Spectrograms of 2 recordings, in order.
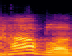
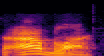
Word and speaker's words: habla: talks habla habla yeah no it's not hablo the hes Island it's abla and if you run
